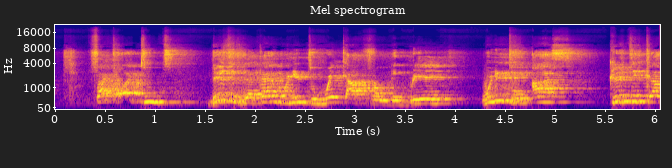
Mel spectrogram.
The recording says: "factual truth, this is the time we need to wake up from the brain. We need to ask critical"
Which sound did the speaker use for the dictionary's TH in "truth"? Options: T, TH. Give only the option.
T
